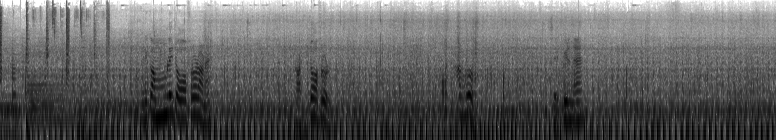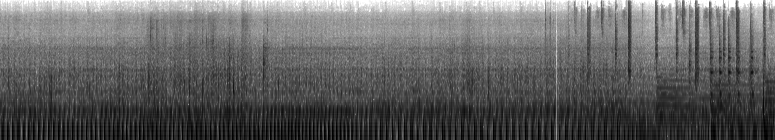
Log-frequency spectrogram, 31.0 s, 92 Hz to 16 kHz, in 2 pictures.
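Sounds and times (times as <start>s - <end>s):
motorcycle engine running: 0.0s - 31.0s
rattles and clicks: 12.4s - 21.2s, 26.0s - 30.9s.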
